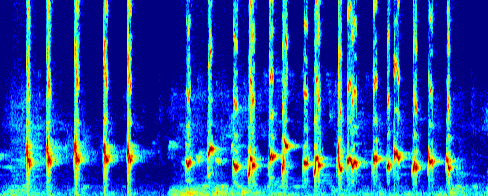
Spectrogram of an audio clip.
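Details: Sooty-headed bulbul, actively singing, in a recording intended to encourage cage birds to sing: five evenly spaced sharp chirps, then a soft rustle, then a quicker series of swooping whistled notes, some doubled.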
